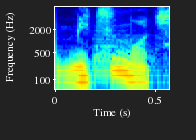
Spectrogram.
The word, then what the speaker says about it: 光茂: 光茂と書いてあの光の茂と書いてね光持って読む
